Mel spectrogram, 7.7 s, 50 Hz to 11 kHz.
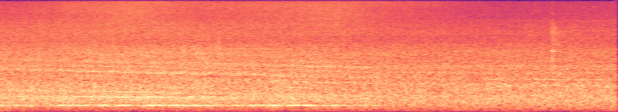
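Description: Berlin U-Bahn H97 train running past along the platform: steady rushing rail and wheel noise. A steady electric hum from its traction drive stops about halfway through.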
